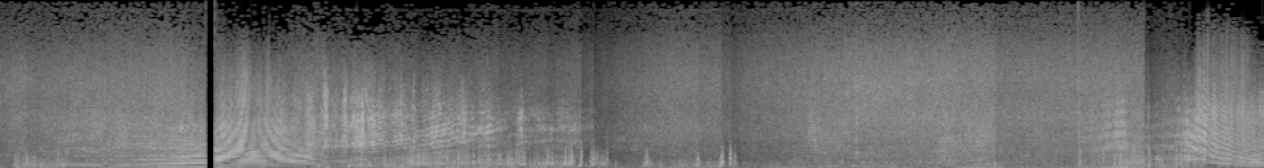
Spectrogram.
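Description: Propeller aerobatic plane's engine passing overhead, its pitch falling as it goes by, once early and again near the end, over a steady wash of wind and surf. The sound cuts out for an instant about three seconds in.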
